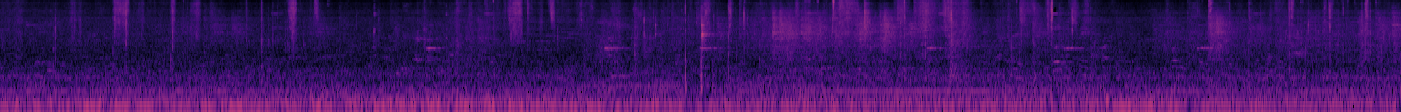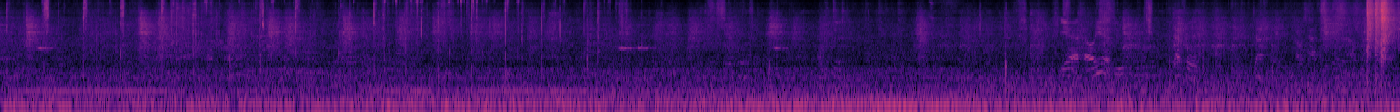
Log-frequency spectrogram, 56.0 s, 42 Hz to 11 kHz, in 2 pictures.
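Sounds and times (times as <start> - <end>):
steady low hum: 0.0 - 56.0
short beeps: 8.5 - 10.0, 12.0 - 12.8, 21.0 - 22.0, 23.9 - 25.5, 40.4 - 41.2
footsteps: 24.2 - 40.6
shopping cart rattling: 24.2 - 42.8, 54.5 - 56.0.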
